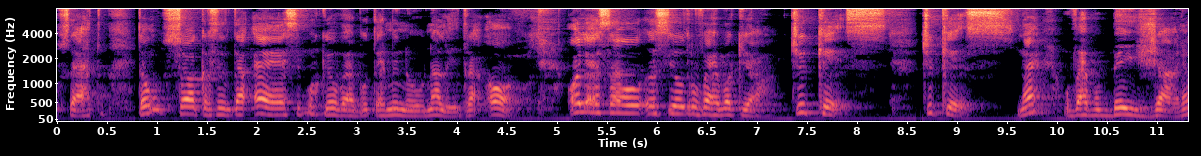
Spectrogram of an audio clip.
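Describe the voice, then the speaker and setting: Slow, patient Brazilian English teacher. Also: medium pitch, dark tone. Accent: Brazilian Portuguese. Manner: patient, drills word lists, asks rhetorical questions. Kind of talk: video lesson explaining verb conjugation.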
